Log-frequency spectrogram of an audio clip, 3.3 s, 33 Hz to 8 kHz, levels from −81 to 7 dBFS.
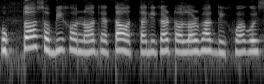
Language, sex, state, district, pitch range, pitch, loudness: Assamese, female, Assam, Kamrup Metropolitan, 275-305 Hz, 285 Hz, -18 LUFS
